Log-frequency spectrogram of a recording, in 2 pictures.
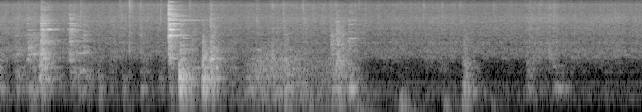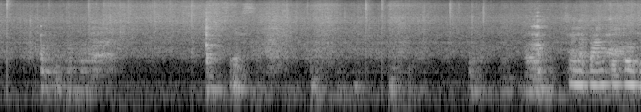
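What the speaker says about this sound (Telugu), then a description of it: "చాలా బాగా కుక్ అవుతుందండి బటర్లో." Mixed vegetables frying in butter in a pan for a dosa dish, a steady soft sizzle with occasional stirring scrapes throughout, no talking.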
